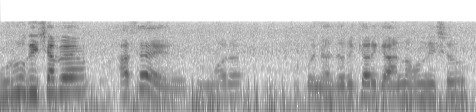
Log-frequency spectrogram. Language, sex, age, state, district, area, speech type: Assamese, male, 60+, Assam, Nalbari, rural, spontaneous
